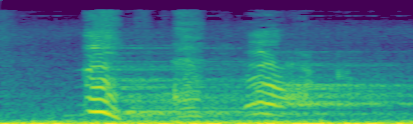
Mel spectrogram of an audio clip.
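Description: Industrial noise track of synthesizer-treated human vocal sounds over a steady low rumble. A sharp gasp sweeps downward in pitch about half a second in, followed by a wavering, held moan through the middle.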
